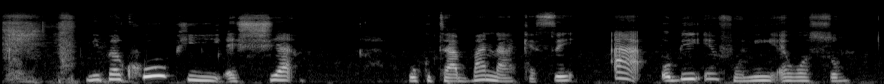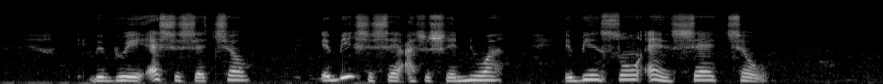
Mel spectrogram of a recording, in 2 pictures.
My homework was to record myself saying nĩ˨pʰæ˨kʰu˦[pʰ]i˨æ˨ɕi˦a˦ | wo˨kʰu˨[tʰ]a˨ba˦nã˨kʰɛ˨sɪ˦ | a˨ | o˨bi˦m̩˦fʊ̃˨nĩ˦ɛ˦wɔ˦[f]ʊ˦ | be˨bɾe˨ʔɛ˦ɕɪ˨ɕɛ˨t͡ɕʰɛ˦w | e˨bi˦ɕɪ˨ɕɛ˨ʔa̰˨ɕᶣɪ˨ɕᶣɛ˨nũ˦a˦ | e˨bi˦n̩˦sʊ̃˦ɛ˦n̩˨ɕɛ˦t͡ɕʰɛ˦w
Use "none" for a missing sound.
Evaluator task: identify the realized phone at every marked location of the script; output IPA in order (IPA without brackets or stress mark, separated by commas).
pʰ, tʰ, s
